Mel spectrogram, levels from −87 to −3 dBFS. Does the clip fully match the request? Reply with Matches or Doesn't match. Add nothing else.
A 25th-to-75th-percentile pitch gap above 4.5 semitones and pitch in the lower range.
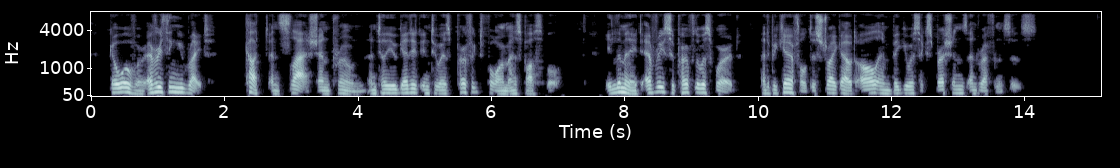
Matches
